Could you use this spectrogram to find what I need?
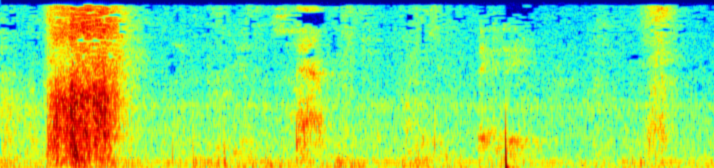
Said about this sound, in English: I'm going to blow my nose for a second.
